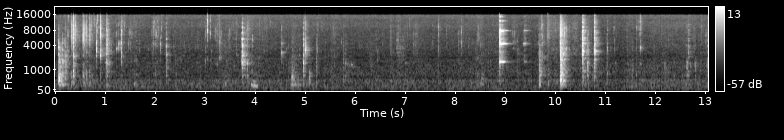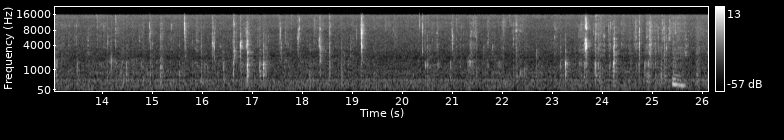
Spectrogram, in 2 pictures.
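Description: Chewing and biting into crispy fried chicken, with scattered crunches and a few sharp clicks, the sharpest about four and ten seconds in.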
